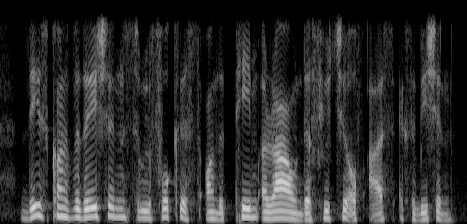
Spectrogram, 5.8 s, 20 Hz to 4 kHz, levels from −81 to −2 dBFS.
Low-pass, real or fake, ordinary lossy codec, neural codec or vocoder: 3.6 kHz; real; none; none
